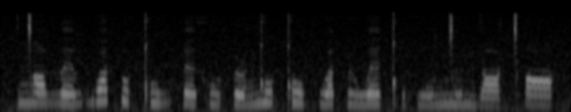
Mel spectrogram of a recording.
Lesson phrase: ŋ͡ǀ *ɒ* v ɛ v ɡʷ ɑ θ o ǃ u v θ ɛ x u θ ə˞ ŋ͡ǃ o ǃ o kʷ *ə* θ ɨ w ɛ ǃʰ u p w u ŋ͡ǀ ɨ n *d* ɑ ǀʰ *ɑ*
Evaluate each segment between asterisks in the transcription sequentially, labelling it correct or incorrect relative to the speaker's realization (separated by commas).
incorrect, incorrect, correct, correct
